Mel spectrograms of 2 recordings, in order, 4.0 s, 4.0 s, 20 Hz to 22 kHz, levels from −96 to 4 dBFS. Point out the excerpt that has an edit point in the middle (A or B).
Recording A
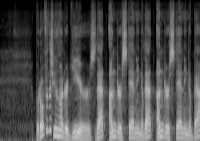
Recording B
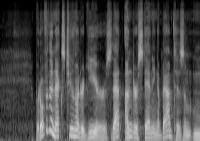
A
